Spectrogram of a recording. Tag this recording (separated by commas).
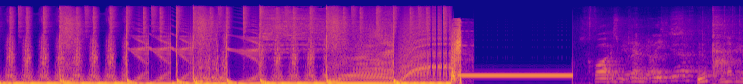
inside a large room or hall, Music, Speech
